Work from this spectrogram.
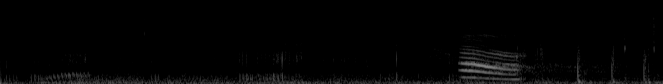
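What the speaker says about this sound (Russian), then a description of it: "Это просто гладить кота" A cat purrs steadily as it is petted in Hogwarts Legacy, a soft continuous rumble with a short meow-like chirp near the end, under quiet game ambience.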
